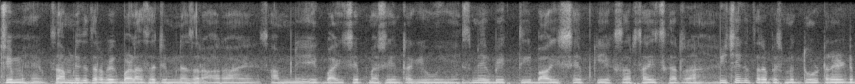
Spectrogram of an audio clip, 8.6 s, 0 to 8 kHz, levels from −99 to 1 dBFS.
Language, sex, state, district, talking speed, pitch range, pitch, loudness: Hindi, male, Maharashtra, Pune, 245 wpm, 135-150 Hz, 145 Hz, -17 LUFS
